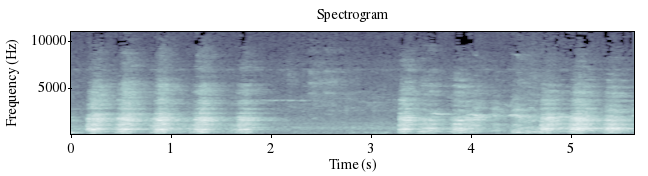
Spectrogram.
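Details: Troop of howler monkeys in central Belize calling out after spotting people: rhythmic, hoarse, pulsing grunts about three per second in two bursts separated by a brief quiet gap.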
